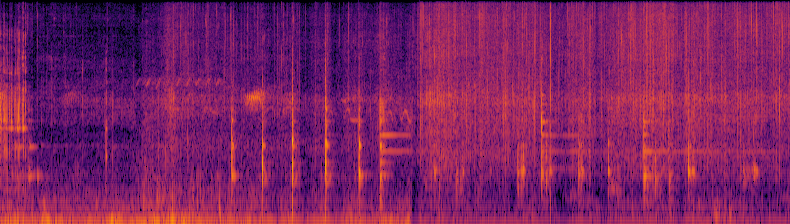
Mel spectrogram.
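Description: Sliced onions frying in hot oil in a cast-iron pan, sizzling, with a wooden spoon knocking against the pan as they are stirred. The sizzle gets louder about halfway through.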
